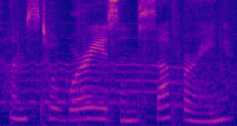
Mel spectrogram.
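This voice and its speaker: A woman's voice: high-pitched, steady tone, moderate pace, close to an everyday voice. An actress playing a cheeky, good-natured young female adventurer in a video game, talking in a casual, conversational way. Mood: thoughtful. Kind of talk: scripted video game voice acting. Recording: music behind the voice. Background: game music.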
